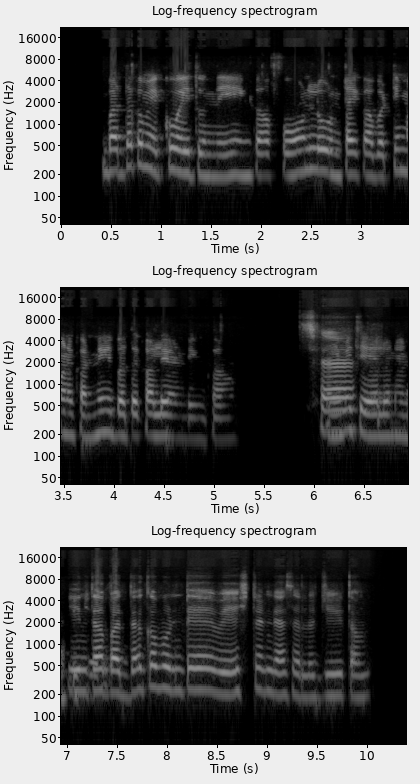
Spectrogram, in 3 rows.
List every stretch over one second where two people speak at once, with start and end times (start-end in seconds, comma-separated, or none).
none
